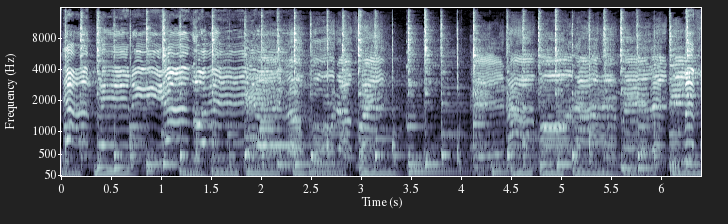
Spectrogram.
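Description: Salsa orchestra playing live: a syncopated bass line under piano, trombones and percussion (congas and timbales), with a steady driving beat.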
